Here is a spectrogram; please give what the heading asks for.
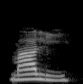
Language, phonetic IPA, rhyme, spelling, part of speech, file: German, [ˈmaːli], -aːli, Mali, proper noun, De-Mali.ogg
- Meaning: Mali (a country in West Africa)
